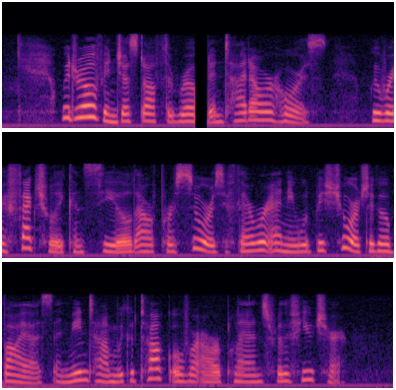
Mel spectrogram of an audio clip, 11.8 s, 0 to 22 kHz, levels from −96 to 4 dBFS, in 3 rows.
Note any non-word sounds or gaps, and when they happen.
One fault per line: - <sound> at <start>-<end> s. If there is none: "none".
- dropout at 1.9-2.1 s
